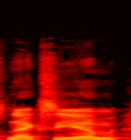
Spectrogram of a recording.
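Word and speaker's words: NXIVM: Though if you see it written out, it looks like NX. IVM, but it's pronounced Nexium.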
